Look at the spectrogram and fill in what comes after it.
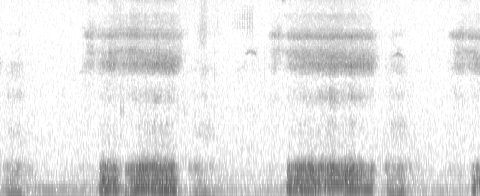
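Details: Man snoring very loudly during sleep, likened to a grizzly bear: deep, rumbling snores in regular cycles, loud on the in-breath with softer breathing between, about twelve to fifteen breaths a minute.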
